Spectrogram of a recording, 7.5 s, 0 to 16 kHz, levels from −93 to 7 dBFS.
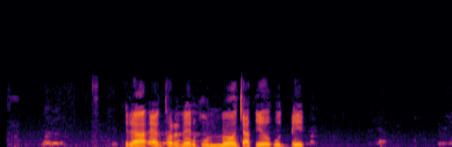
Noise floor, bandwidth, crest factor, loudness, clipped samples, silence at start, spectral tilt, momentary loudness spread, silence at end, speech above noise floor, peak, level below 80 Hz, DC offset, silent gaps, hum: -73 dBFS; 7.2 kHz; 18 dB; -17 LUFS; under 0.1%; 0.7 s; -7.5 dB/octave; 21 LU; 1.2 s; 57 dB; -2 dBFS; -64 dBFS; under 0.1%; none; none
